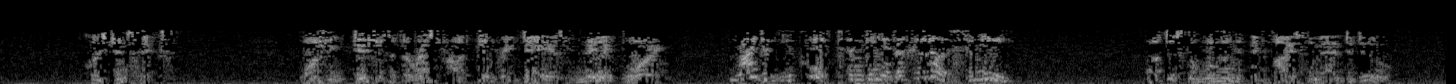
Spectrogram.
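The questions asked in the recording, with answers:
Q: What does the woman advise the man to do?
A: Quit his restaurant job and deliver flowers for her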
